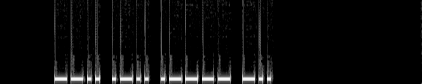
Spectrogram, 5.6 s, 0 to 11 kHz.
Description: Morse code, heard as a keyed tone, about 22 wpm, 700 Hz. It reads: ZL1D
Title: DXCC-100 Call Signs - 4 Characters - 22wpm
